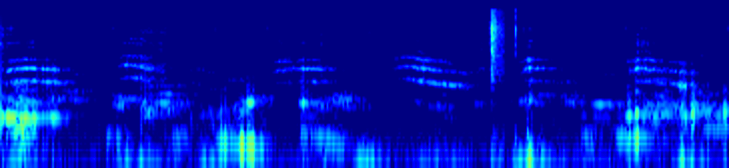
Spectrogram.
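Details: Cat, apparently a young kitten, playing with a string indoors, giving a run of short, high, harmonic mews, some rising then falling, about one every half second, with a sharp click near the middle.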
